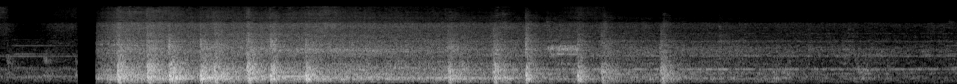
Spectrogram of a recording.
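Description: Meitetsu electric train's wheels clacking over rail joints, starting abruptly about a second in, loud at first, then fading as the clacks come further apart.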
